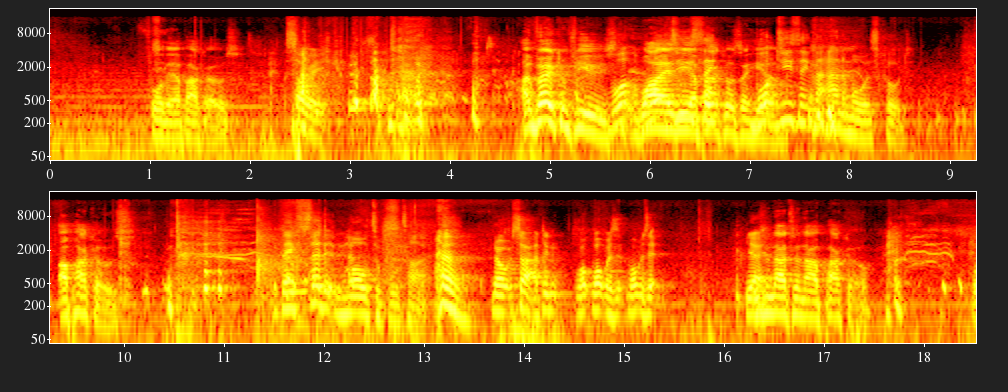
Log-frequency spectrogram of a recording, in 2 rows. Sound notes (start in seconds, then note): 2.2 Sidemen laughing; 9.8 Sidemen laughing; 17.6 Sidemen laughing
